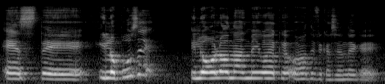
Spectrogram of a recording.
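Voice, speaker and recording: A young Mexican woman co-hosting a podcast, telling stories in an excited, chatty way full of filler phrases. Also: high-pitched, quick pace. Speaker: podcast co-host. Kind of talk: casual chat.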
